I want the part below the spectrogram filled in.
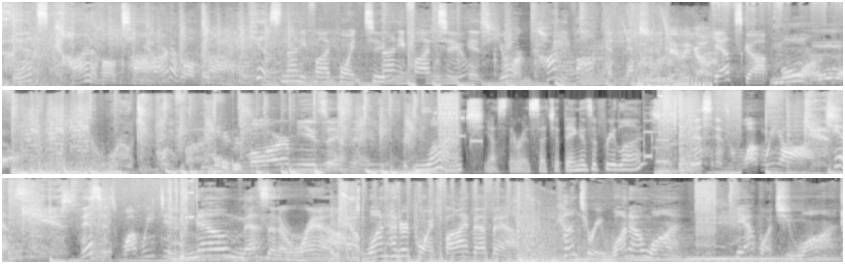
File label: Radio Imaging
